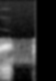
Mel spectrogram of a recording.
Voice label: Police North District Tac 1, p25; wake p25

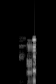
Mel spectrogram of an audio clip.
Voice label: Police North District Tac 1, p25; Raleigh; wake

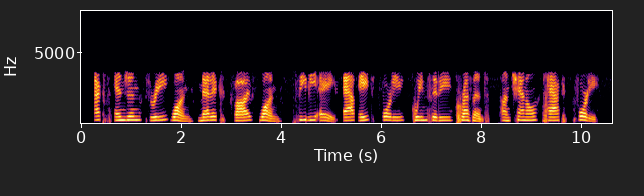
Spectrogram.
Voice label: EMS ALERT; wake; p25

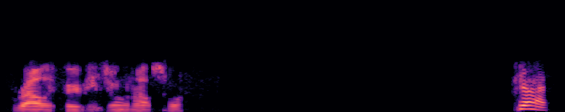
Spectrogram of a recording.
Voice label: FIRE OPS, p25; wake

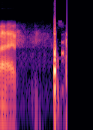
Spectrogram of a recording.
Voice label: Police Spec Ops Tac 4, p25; wake p25

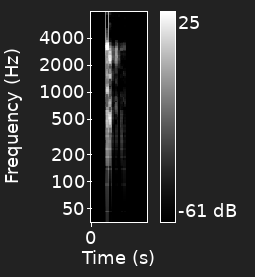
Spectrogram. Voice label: Police Tac, p25; Raleigh; Southwest District Tac 1; wake

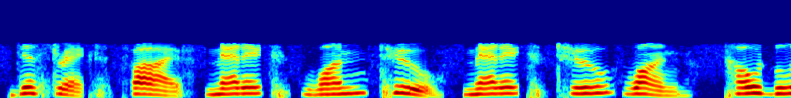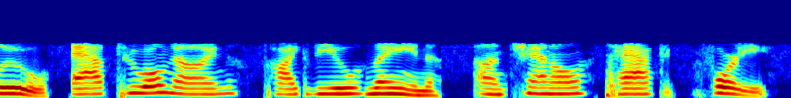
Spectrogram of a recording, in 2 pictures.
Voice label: WC EMS ALERT, p25; wake

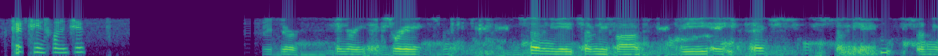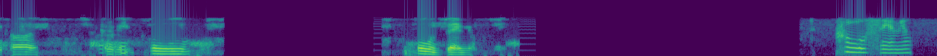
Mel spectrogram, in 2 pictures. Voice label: Police Southeast District Disp, p25; Raleigh

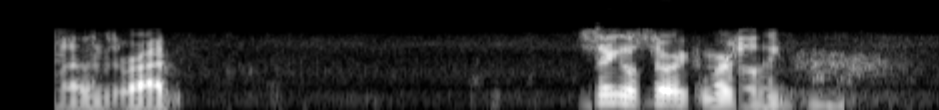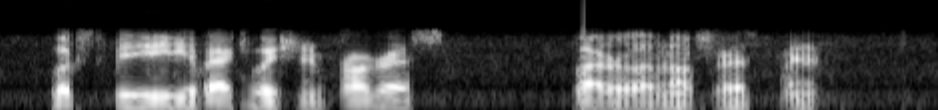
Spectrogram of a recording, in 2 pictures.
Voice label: FIRE OPS, p25; Wake

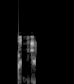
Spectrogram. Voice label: FIRE OPS, p25; wake p25

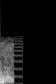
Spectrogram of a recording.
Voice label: Police North District Tac 1, p25; wake p25

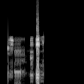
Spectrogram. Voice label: Police District Tac, p25; Raleigh; Northeast; wake

